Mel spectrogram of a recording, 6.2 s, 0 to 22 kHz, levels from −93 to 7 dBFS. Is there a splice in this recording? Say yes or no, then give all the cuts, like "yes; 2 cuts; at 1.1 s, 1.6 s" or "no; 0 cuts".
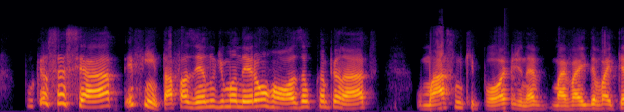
no; 0 cuts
